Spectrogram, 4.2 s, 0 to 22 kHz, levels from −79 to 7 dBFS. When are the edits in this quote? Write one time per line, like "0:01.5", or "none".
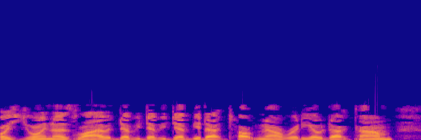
0:02.9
